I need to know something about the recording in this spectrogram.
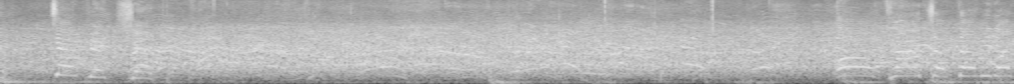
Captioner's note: crowd cheers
